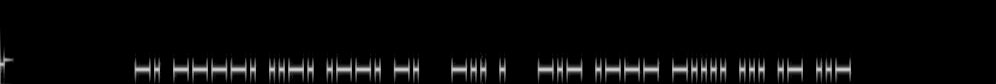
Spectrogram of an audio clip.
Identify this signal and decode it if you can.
Morse code, heard as a keyed tone, about 25 wpm, 700 Hz. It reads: N9FPN DE KJ6SAU
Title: USA Callsign DE Callsign 25wpm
